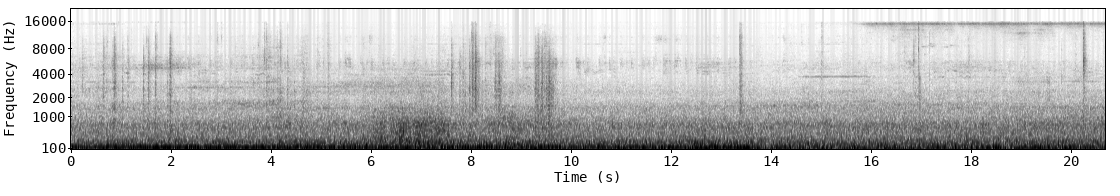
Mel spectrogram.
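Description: Cabin noise of an N700-series Shinkansen running at speed: a steady low rumble with a constant hum and a few faint clicks.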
